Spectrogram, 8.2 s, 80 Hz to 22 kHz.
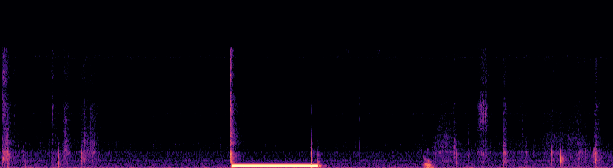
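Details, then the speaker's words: Line 6 LD150 bass amp fed a 432 Hz test tone from a computer through the 3.5 mm input: the tone plays for about two seconds, then stops dead while the lights stay on. The amplifier output is cutting out. "we did have a tone I'm sure you could hear that I was on for maybe two seconds and then it shut off we have lights so there's still power"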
